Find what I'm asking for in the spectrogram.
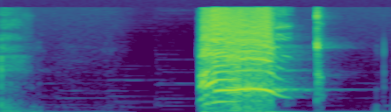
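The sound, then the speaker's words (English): A voice imitates the throat clearing of a blue feathered bird Pokemon standing at a podium: one short, rough, harsh burst, followed by a faint brief blip. “a blue feathered bird Pokemon is now standing at the podium and clears its throat.”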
